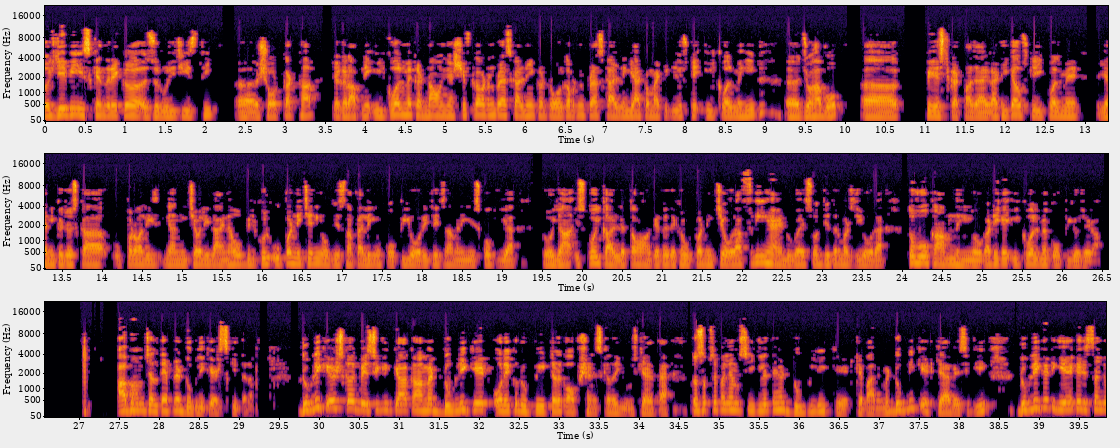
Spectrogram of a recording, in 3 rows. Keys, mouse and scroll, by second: 16.9 click, 18.9 right click, 19.4-23.7 drag, 27.3 Delete.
